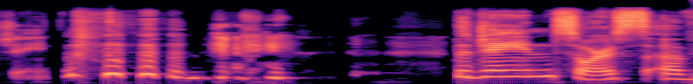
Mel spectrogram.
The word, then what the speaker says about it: Jain: Rhymes with, or like rain. But Mhm. Jane. Mhm. And I did look it up. It is pronounced Jain.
